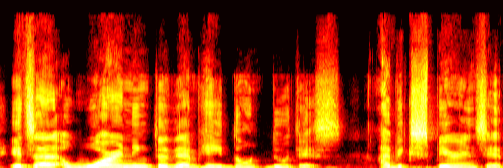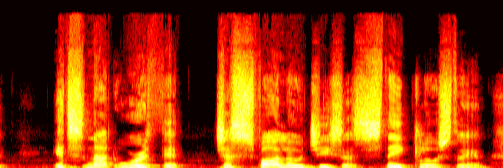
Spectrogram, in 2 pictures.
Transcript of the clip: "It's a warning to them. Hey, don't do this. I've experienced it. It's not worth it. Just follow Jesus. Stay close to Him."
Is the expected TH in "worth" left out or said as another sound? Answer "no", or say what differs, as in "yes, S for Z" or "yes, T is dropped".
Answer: no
